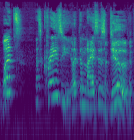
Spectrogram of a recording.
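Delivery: squeaky high what, then rushed high protest; shocked disbelief. Retold or imitated. Retelling telling a coworker he's nice, in shock. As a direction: pitch way up in stunned disbelief. Shocked reply to friend's confession.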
